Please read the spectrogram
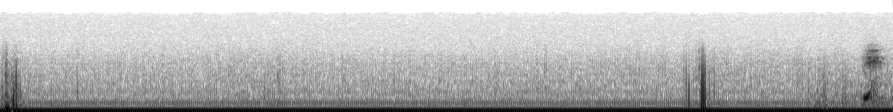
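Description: Steady low electrical hum of an old film soundtrack, with a sharp click right at the start and another about three and a half seconds in.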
